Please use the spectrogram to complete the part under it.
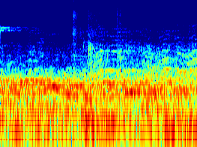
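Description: A volleyball is struck hard by hand in a large echoing hall.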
